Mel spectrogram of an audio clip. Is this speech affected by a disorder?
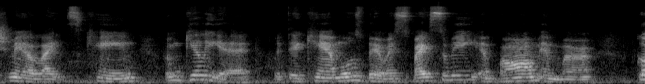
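No.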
